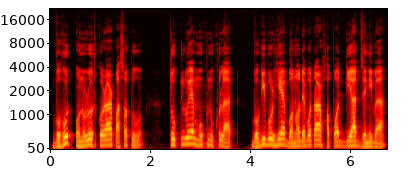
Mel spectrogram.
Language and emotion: Assamese, neutral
